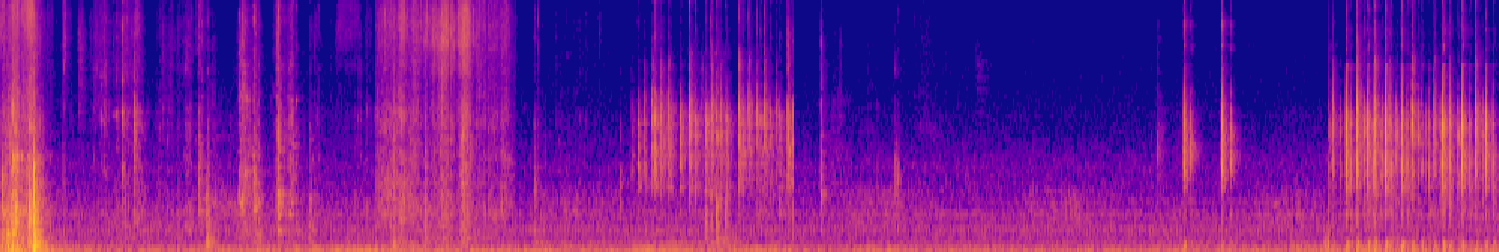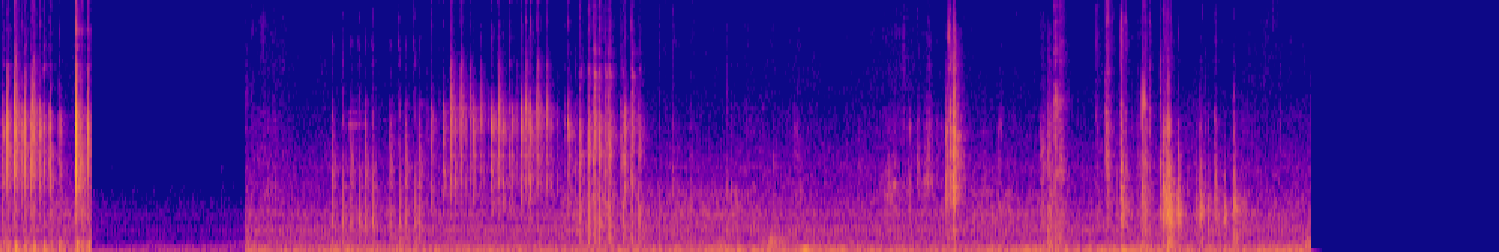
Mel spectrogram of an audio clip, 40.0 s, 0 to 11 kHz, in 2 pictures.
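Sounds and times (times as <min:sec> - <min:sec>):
mechanical keyboard typing: 0:08.4 - 0:10.6, 0:17.7 - 0:21.2, 0:24.4 - 0:28.9.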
